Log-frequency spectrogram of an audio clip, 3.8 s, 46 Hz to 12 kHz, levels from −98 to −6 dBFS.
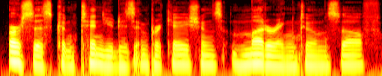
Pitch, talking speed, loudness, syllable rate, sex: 105 Hz, 110 wpm, -21 LUFS, 4.5 syllables/s, male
